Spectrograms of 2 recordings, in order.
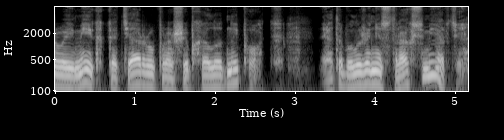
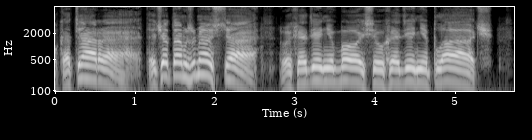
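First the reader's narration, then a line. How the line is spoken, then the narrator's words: Cheerful shout. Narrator (Russian): Валет весело крикнул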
